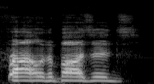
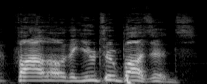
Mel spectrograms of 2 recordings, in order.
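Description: First: Lightly voiced sinister cult leader; creepy cult leader voice. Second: Higher, eerie preacher tone; lightly voiced sinister cult leader; creepy cult leader voice. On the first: Bray Wyatt catchphrase in creepy voice. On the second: Repeating Bray Wyatt catchphrase.

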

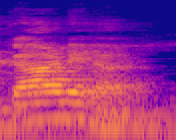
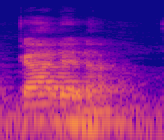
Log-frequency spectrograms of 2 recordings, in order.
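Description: First: "গার্ডেনার" as gar-de-nar, both r's sounded; R pronounced. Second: "গার্ডেনার" as ga-de-na, no r anywhere; silent R. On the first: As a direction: hit "গার্ডেনার" with audible r's. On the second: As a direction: drop both r's in "গার্ডেনার". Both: Shown as a demonstration. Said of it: "আর উচ্চারণ তো আমরা এখানে বাদ দিই".

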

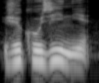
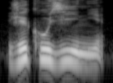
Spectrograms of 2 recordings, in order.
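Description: The two takes are said the same way.

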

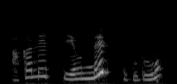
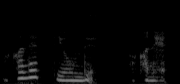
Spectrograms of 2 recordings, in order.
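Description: First: Said in the usual way. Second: Whispered softly, no voice at all; soft unvoiced whisper of あかねって呼んで; breathy whisper. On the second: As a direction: breathe it like a secret to a fan.

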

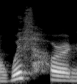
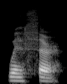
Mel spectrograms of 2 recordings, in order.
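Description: First: "with her" with the h sounded clearly; "with her", strong h on "her"; full h. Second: "with her" blended into "with-er"; "with her" lightly, h silent; dropped h. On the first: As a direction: say "with her" as two full words. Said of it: "không phải đọc là". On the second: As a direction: run "with her" together, no h. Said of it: "bỏ được là with her". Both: Shown as a demonstration.

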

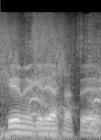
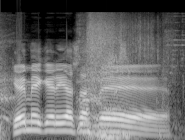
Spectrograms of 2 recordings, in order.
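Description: First: Said in the usual way. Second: Loud, slow, higher taunt; drawn-out taunting shout. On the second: Real, not acted. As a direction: stretch the taunt out loudly. Taunt repeated louder, drawn out.

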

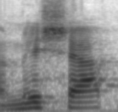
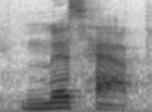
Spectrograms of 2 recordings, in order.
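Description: First: "mishap" as mi-shap, with SH; wrong SH sound. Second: "Mishap" split as mis plus hap; correct mis-hap. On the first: Teacher shows the mistake, SH in middle. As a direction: run S and H together in "mishap". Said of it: "Không phải là mishap nhé". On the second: Teacher gives correct word, S and H apart. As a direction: separate S and H in "Mishap". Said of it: "không phải là âm sh ở giữa". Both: Shown as a demonstration.

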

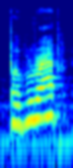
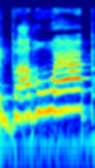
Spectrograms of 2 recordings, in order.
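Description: First: Said in the usual way. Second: Loud. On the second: Shown as a demonstration. Parent repeating the word for the child, loud. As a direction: bubble wrap called out loud and high. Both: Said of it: "This time I say".

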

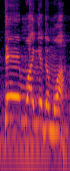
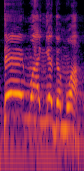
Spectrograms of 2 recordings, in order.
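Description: Both takes have the same delivery.

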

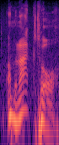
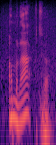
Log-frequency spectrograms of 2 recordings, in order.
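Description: First: Fuller, stronger theatrical delivery; theatrical actor. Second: Said in the usual way. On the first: Pretend. Streamer joking to chat he's an actor, theatrical. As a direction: announce it like a stage actor. Repeats line more theatrically.

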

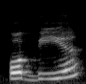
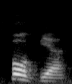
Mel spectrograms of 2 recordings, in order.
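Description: First: Said in the usual way. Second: "fóbia" low, stressed on FO; Spanish stress. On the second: Shown as a demonstration. Teacher reading the list, "fóbia" with Spanish stress on FO. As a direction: say "fóbia" as FO-bia, falling. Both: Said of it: "diferença entre as palavras heterotônicas".

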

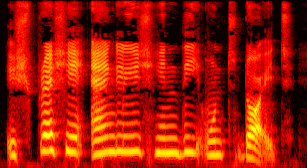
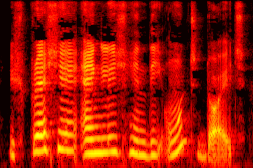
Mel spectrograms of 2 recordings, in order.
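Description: The two takes are said the same way.

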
